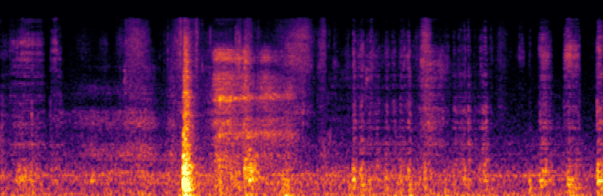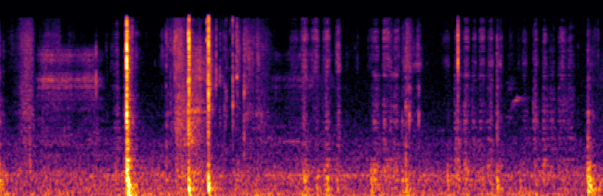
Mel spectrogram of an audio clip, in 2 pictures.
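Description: Pen scratching on paper as lines and lettering are drawn, with a few sharp clicks, the loudest about seven seconds in.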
